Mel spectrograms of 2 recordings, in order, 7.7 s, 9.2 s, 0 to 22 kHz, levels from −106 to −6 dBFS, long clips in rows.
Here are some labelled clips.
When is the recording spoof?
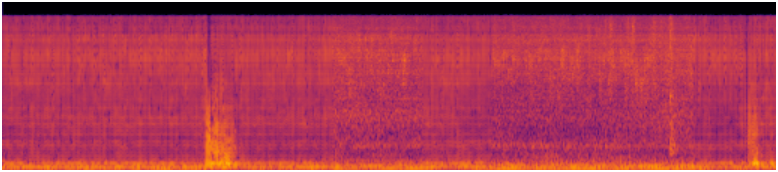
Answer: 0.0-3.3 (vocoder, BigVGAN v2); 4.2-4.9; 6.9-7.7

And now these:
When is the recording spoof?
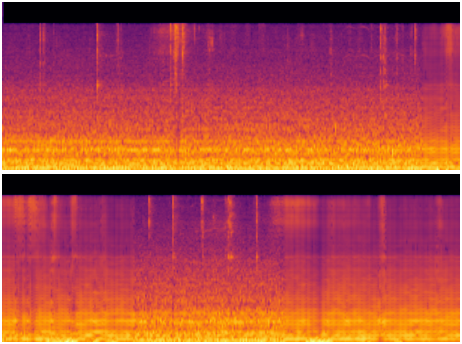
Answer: 4.2-5.9 (vocoder, BigVGAN v2); 7.4-9.2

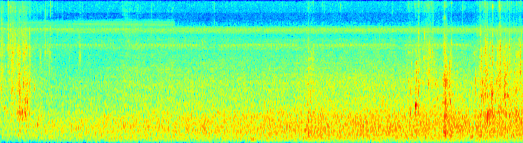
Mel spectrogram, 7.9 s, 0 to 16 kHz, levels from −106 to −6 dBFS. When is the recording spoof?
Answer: 3.3-3.9 (vocoder, BigVGAN v2)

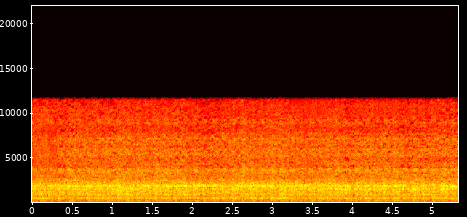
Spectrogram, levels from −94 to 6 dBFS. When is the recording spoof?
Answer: 0.8-3.7 (vocoder, BigVGAN v2)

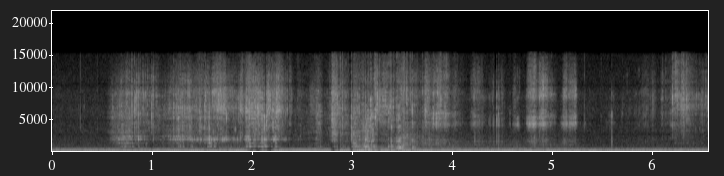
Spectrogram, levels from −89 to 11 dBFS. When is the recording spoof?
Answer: 5.2-5.8 (vocoder, BigVGAN v2)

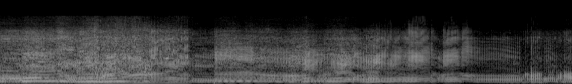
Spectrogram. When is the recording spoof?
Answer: none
